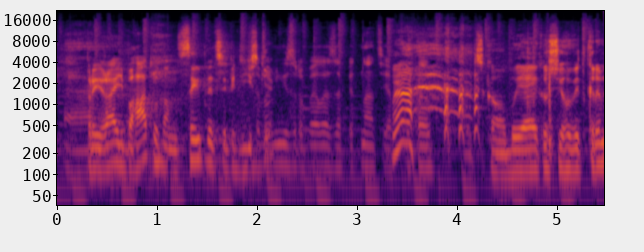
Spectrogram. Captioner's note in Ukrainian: сміх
